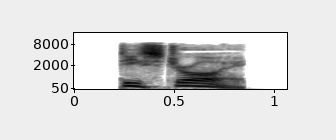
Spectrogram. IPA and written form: dɪstrˈɔɪ (destroy)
